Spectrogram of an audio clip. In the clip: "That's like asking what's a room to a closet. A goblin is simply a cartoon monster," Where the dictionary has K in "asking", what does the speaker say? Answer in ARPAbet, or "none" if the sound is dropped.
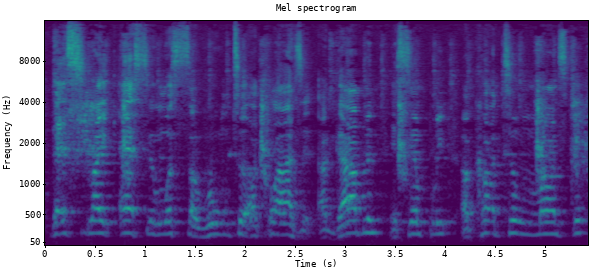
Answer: none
